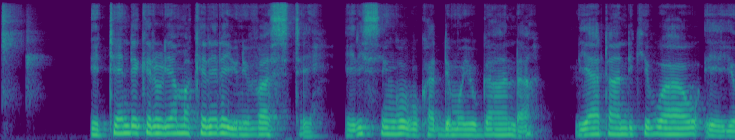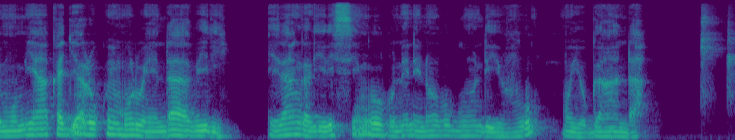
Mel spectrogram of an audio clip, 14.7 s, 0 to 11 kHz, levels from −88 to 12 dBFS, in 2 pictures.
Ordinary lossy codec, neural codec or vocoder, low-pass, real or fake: none; vocoder, 22.05 kHz, 80 mel bands, WaveNeXt; 9.9 kHz; fake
